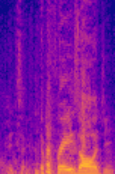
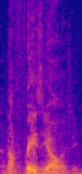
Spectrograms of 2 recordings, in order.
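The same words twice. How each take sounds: First: "phraseology" said as fray-ZOL-ogy, loud and slow; emphatic, drawn-out "phraseology" without the extra ee; corrected pronunciation. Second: "phraseology" said as fray-zee-OL-ogy; "phraseology" in five syllables, phrase-ee-ology; mistaken pronunciation. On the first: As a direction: hammer out "phraseology" in four syllables, no ee after phrase. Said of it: "not phraseology". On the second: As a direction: put an extra ee into "phraseology", after phrase. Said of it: "I put the emphasis on the wrong syllable". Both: Shown as a demonstration.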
